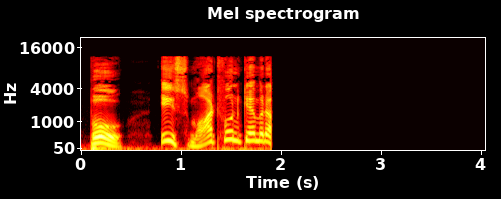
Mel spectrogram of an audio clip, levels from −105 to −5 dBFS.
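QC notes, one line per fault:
1.91 s to end: audio dropout to silence. The speech cuts off mid-flow right after "ఈ స్మార్ట్ఫోన్" and the rest is silent with no room tone, likely because the input was lost while the recorder kept writing silence. Whatever followed is gone.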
